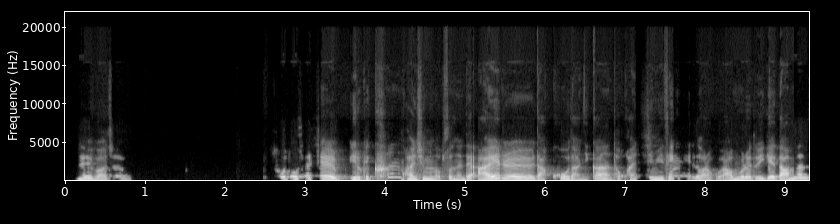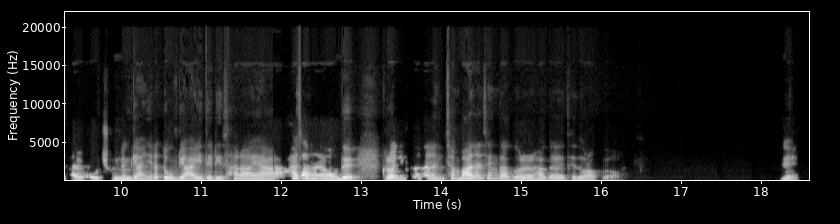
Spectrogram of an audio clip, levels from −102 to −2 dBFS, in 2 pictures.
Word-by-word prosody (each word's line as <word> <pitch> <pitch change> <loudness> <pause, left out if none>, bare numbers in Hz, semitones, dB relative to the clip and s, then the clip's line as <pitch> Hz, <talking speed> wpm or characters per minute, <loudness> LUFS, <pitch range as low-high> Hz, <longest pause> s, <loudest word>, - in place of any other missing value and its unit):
네. 190 -2 0
맞아요. 155 -2 -5 2.1
저도 250 +2 0
사실 305 -9 +1
이렇게 240 +2 0
큰 455 - -6
관심은 175 -1 -1
없었는데 170 +2 -4
아이를 250 - +4
낳고 180 -2 -3
나니까 150 +5 -4
더 - - -10
관심이 175 +5 -6
생기더라고요. 275 - -7
아무래도 160 0 -1
이게 165 +1 +3
나만 180 +5 +2
살고 250 -5 0
죽는 200 +1 -1
게 190 - +1
아니라 165 0 -2
또 225 - +4
우리 185 0 +1
아이들이 170 +3 0
살아야 240 -2 0 0.2
하잖아요. 220 - +5
네. 200 -4 +6 0.3
그러니까는 275 - +1
참 330 - -3
많은 215 +11 +5
생각을 255 -10 -1
하게 230 -6 -3
되더라고요. 160 -6 -7 2.0
네. - - -4
200 Hz, 280 characters per minute, -21 LUFS, 170-255 Hz, 2.1 s, 네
